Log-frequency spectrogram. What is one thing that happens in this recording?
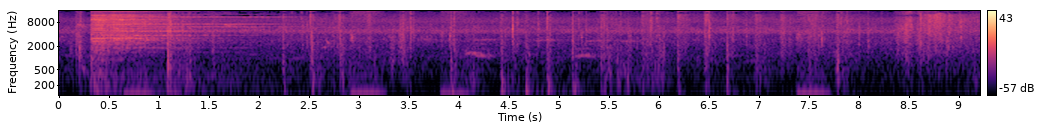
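Footsteps patter quickly over rough ground.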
